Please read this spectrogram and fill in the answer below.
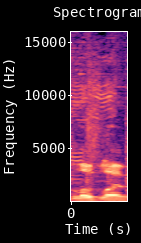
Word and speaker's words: Love Live: It's pronounced Love Live, actually.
